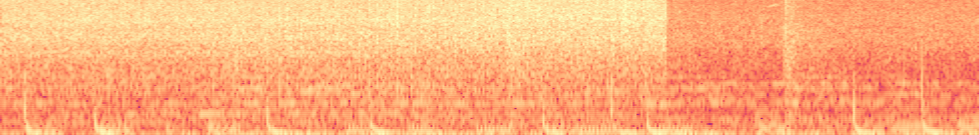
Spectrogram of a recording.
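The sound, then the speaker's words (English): Venison sizzles as it cooks, a steady, bright frying hiss with scattered crackles running throughout. “We got some of our venison cooking here.”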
